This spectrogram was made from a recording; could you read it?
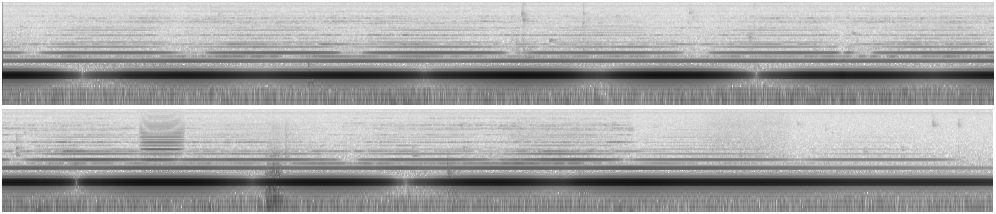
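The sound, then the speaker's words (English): A steady, pure sine-like tone at pitch A, the brow chakra tone used for sound healing, holds one pitch for the full twenty seconds, loud and unbroken, with a faint soft rumble beneath and a brief click midway. No voices. “This is the brow chakra tone, A.”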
